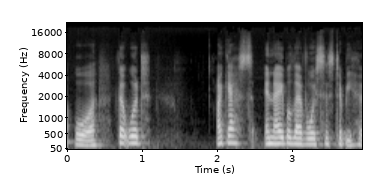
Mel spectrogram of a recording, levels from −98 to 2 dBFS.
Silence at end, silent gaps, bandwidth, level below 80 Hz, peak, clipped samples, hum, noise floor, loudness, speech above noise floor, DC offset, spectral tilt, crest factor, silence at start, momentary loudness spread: 0 s; none; 12.5 kHz; -62 dBFS; -4 dBFS; under 0.1%; none; -63 dBFS; -19 LUFS; 44 dB; under 0.1%; -5.5 dB/octave; 16 dB; 0 s; 9 LU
